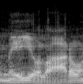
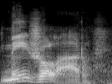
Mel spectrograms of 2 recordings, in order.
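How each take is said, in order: First: The middle consonant sounds like a 'y' glide. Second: The middle consonant sounds like a 'zh' or 'j'. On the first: This is the original Venetian reading of the name. The speaker calls it right. "na verdade no Vêneto é Meiolaro" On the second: This is the local Brazilian reading of the name. The speaker calls it wrong. "apesar de serem lidos de um modo incorreto"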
